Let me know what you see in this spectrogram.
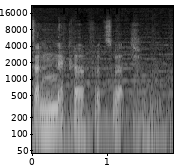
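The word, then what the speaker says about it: Nekker: not a Yamaha foot switch it's it's a NECA foot switch n e k k e r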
